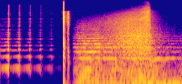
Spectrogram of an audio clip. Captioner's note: repeating Sound Effect; key Click, Music Resumes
